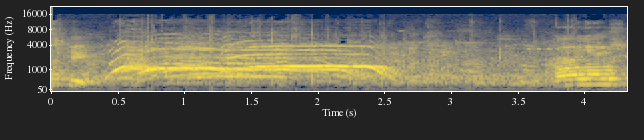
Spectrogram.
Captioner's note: crowd cheering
